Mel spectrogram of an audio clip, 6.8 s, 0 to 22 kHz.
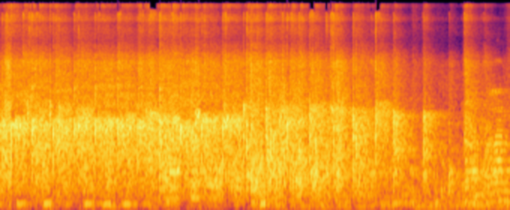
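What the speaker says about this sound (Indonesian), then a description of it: "Tepuk tangan untuk kelompok 3." Students in a primary-school science class clap for a classmate group, producing loud, continuous, somewhat rhythmic applause that gradually thins toward the end.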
